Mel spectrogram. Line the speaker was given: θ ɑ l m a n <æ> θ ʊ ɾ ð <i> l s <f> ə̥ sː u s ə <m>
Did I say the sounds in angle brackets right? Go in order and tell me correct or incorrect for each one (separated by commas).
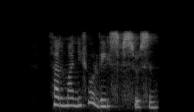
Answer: incorrect, correct, correct, incorrect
